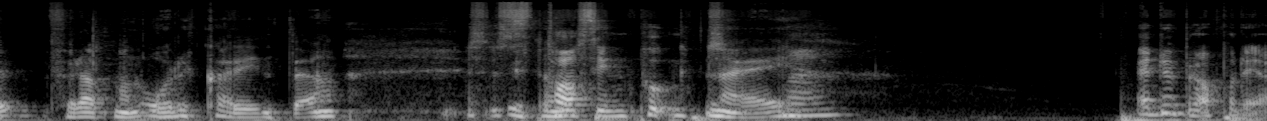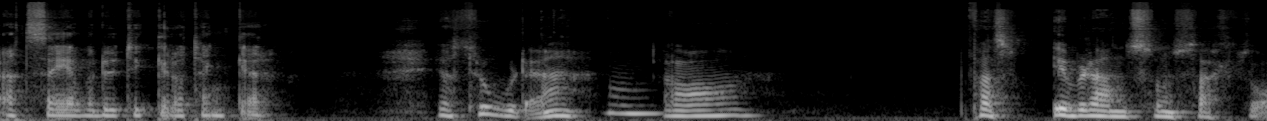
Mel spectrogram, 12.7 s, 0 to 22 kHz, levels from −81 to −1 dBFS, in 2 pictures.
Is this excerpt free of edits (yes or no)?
no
